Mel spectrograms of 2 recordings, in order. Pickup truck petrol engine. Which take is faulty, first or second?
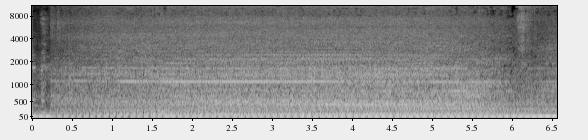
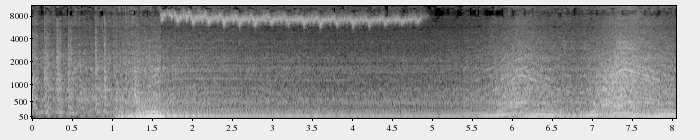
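first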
